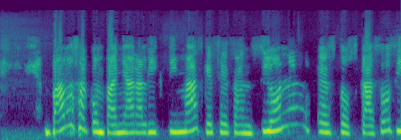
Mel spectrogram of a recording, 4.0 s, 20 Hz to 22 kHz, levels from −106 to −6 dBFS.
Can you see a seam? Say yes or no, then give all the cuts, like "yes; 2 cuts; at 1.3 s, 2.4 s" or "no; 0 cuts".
yes; 2 cuts; at 1.4 s, 2.0 s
